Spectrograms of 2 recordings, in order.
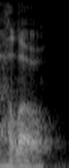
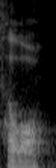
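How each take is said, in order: First: The word is said with an English accent. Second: The word is said with a Russian accent. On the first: "it's not hello" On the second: "when a Russian says that"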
